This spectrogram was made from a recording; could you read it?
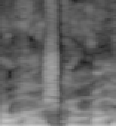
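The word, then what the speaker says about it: Procházka: Yuri Prohash. How do you say his last name? – Prohashka. Yeah, you're right.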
